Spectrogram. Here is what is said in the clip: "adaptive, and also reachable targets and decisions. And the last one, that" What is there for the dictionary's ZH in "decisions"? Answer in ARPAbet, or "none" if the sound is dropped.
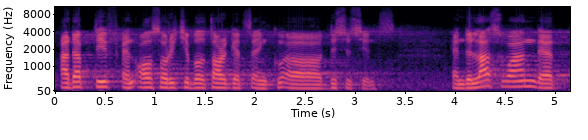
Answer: S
